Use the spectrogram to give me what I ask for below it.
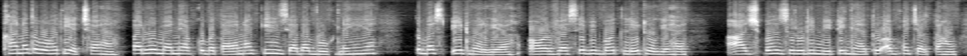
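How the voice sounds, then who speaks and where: A woman's voice: mid-range voice, fairly even intonation, normal speed, dark tone, close to an everyday voice, rough recording. A woman voicing a jealous young man who hides his resentment behind forced politeness. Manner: forced politeness with veiled threats.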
